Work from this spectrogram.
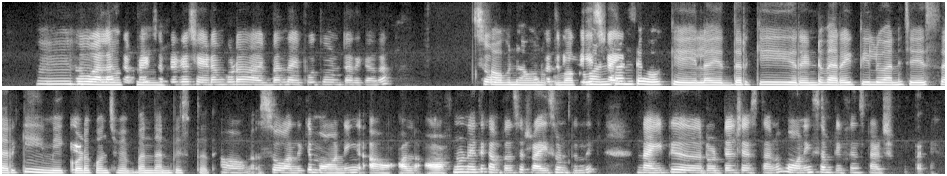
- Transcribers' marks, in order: static; in English: "సో"; in English: "సెపరేట్, సెపరేట్‌గా"; in English: "సో"; in English: "త్రీ డేస్ రైస్"; in English: "సో"; in English: "మార్నింగ్"; in English: "కంపల్సరీ"; tapping; in English: "మార్నింగ్ సమ్ టిఫి‌న్స్"
- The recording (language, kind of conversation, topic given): Telugu, podcast, ఒంటరిగా ఉండటం మీకు భయం కలిగిస్తుందా, లేక ప్రశాంతతనిస్తుందా?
